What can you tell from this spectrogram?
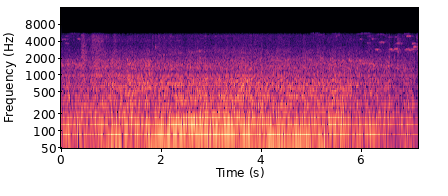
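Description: Orion V diesel city bus under way, heard from inside the cabin: a steady low engine drone over road rumble, swelling a little in the middle. Faint high squeaks come in near the end.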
